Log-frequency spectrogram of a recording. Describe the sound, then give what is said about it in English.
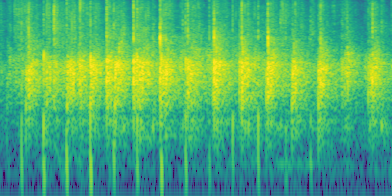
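Applause from a church audience welcoming visitors during a service: quiet, quick, rhythmic clapping from many hands that keeps an even level. “Can we give them a hand?”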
